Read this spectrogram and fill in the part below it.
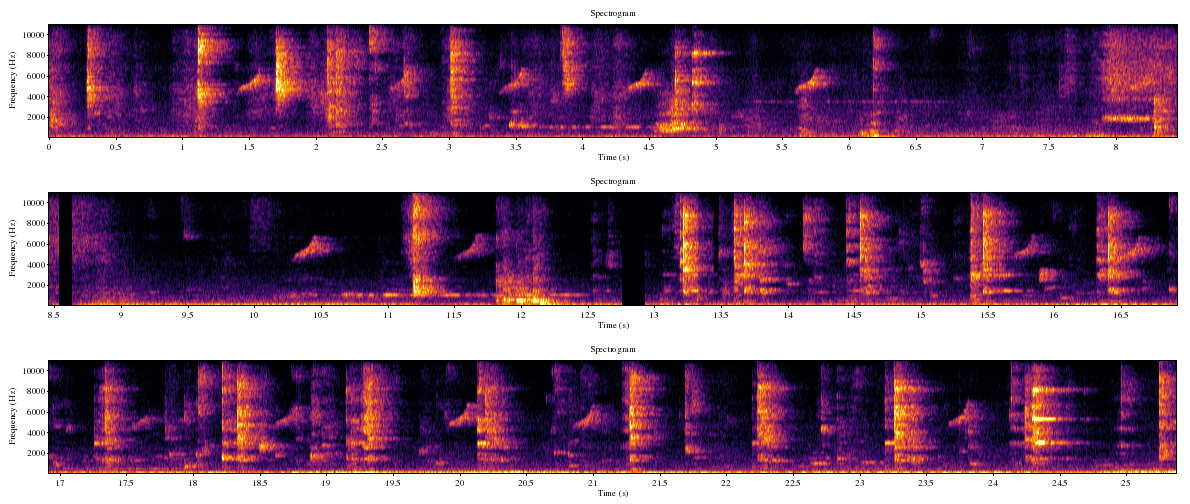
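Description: A knife taps and clicks sharply on a board.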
